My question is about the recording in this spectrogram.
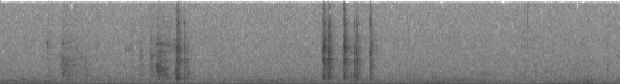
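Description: Light clicks and taps of paint cups being set down and handled: a faint tap early, two taps about a second and a half in, then a quick cluster of four clicks a little past three seconds, over a low steady hum.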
